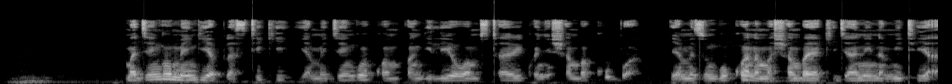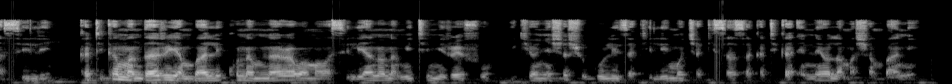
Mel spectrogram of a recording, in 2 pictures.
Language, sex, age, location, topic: Swahili, male, 18-24, Nairobi, agriculture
